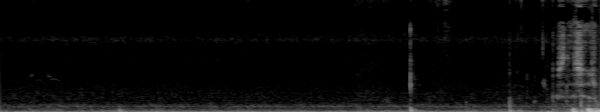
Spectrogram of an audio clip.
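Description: Quiet, steady room hum with a few faint taps of an Apple Pencil on the iPad's glass screen, the sharpest about four seconds in. A man starts speaking near the end.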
